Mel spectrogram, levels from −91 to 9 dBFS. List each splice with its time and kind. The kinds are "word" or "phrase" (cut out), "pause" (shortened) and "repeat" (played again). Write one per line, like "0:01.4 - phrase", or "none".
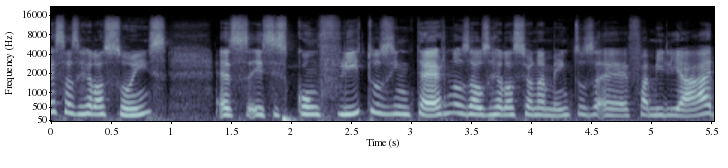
none

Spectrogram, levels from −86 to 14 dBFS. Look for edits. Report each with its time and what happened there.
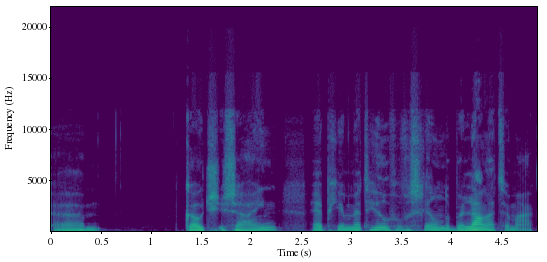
0:02.5 - pause

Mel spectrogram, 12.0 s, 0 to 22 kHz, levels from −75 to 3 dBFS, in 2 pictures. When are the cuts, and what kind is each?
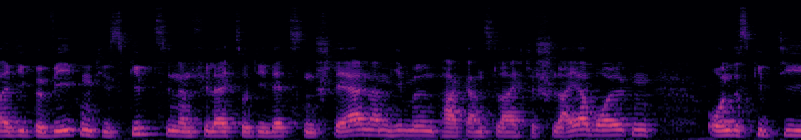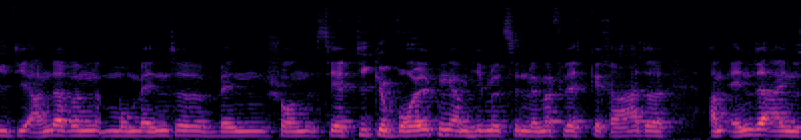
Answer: none

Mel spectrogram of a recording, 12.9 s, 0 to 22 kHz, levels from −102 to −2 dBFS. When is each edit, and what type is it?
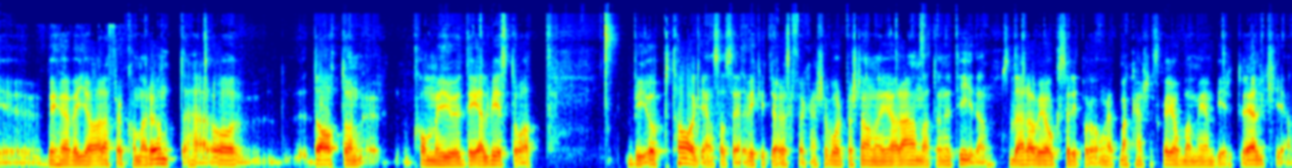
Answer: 0:06.2 - pause
0:07.4 - phrase
0:07.9 - word
0:10.8 - word

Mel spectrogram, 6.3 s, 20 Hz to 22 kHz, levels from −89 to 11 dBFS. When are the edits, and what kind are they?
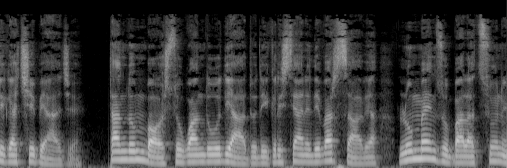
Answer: none

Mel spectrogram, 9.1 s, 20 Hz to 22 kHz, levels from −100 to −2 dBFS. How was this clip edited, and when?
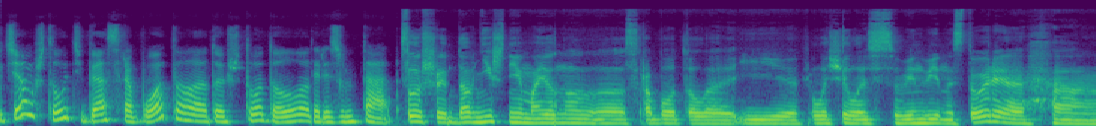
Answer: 0:01.7 - word
0:02.6 - phrase
0:03.7 - word
0:04.6 - word
0:06.7 - phrase

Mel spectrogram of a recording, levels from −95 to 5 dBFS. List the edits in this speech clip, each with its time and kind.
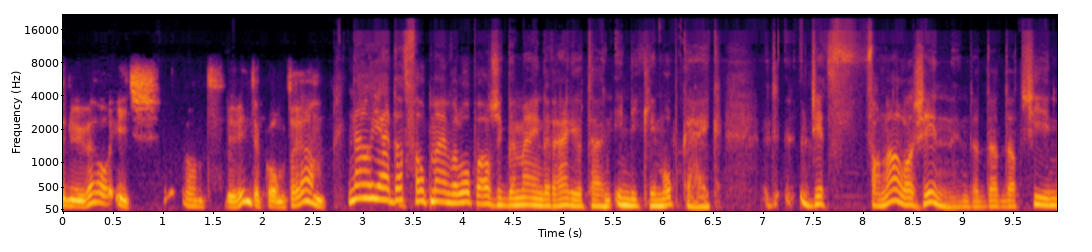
0:07.5 - word

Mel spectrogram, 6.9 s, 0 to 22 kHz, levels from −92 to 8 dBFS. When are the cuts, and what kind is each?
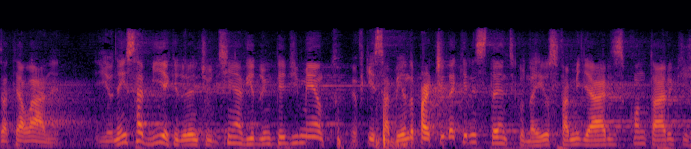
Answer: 0:02.2 - word

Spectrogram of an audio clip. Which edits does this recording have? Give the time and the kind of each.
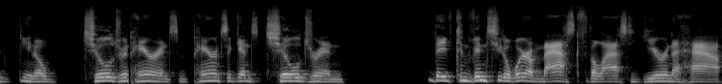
0:01.3 - word
0:04.0 - pause

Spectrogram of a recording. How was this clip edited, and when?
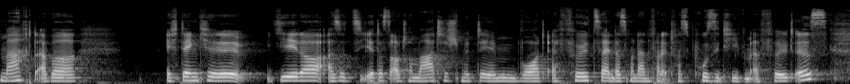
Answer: none

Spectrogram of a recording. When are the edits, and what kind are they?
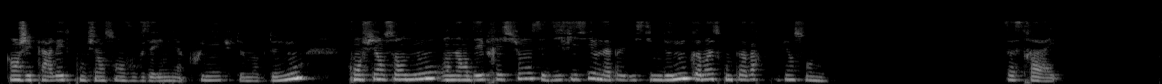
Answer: none

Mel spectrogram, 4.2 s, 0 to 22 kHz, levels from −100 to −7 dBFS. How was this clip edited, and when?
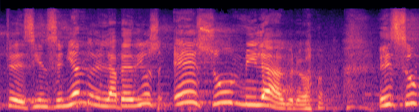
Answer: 0:01.2 - word

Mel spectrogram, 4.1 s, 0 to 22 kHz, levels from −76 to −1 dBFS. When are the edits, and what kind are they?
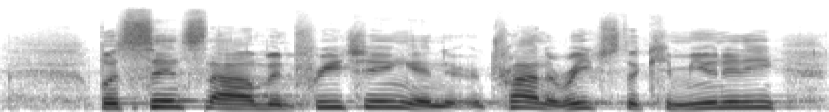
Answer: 0:01.0 - word

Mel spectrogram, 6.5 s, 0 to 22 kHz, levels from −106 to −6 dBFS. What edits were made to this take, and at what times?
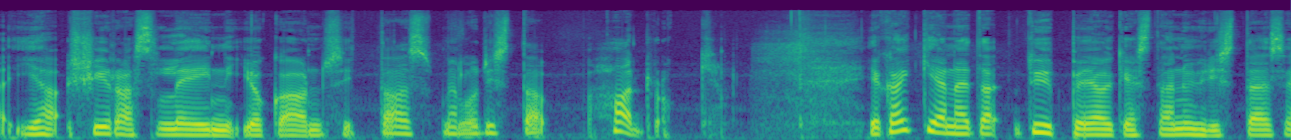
none

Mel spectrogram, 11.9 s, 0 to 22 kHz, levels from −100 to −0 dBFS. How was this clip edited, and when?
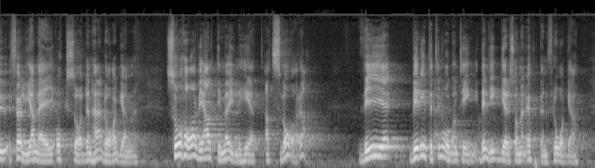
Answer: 0:08.7 - word
0:09.6 - word

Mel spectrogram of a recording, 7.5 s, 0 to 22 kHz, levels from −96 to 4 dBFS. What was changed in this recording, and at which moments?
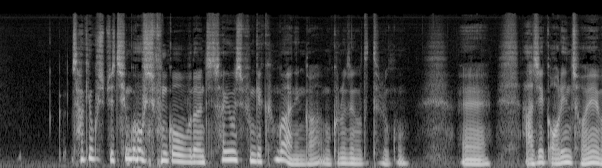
none

